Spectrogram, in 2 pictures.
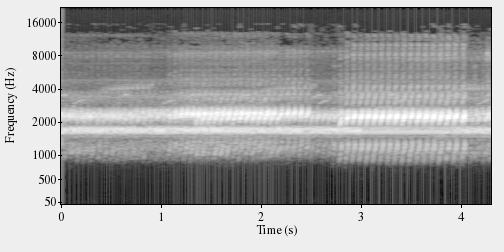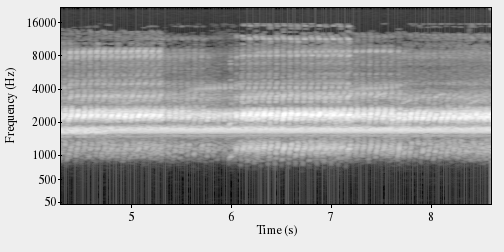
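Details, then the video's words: Dense frog chorus, continuous high trilling drone with pulsed bursts layered on top, several callers overlapping in a steady wall of sound. "FROGS - Pig Frogs, Water Frogs, Backwater Chorus, & Frog Chorus"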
